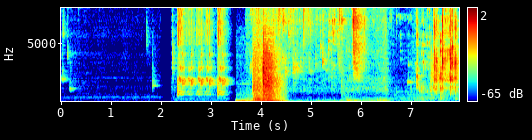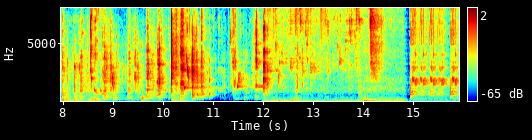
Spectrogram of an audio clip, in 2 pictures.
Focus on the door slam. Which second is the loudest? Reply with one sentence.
The volume of the door slam peaks at 4 seconds.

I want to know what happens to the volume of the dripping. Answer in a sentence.
The volume of the dripping goes up.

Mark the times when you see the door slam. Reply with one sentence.
The door slam can be heard from 3.5 to 4.5 s and from 10.2 to 10.7 s.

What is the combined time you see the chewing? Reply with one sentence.
The chewing can be heard for 6 seconds in total.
